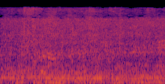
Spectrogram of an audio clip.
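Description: Wind on the microphone: a steady low rumble and hiss.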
